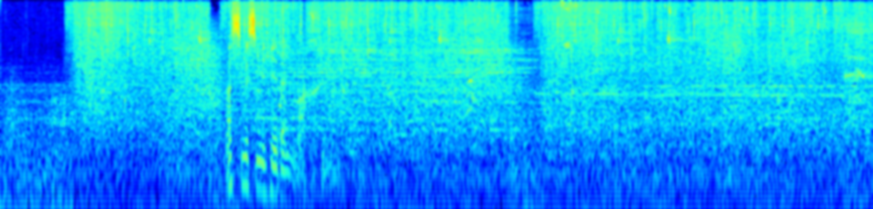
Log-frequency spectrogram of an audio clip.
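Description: Water sloshes and laps as a swimmer moves through it.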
